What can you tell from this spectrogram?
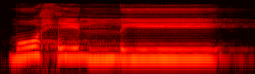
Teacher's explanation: Ya Sukun didahului kasrah maka panjang dua harakat muhilli namun pada kalimat ini dibaca Dua harakatnya hanya saat berhenti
